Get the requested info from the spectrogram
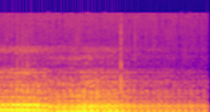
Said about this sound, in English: Duck down under the wheel, Charlie. Duck, here comes the car.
